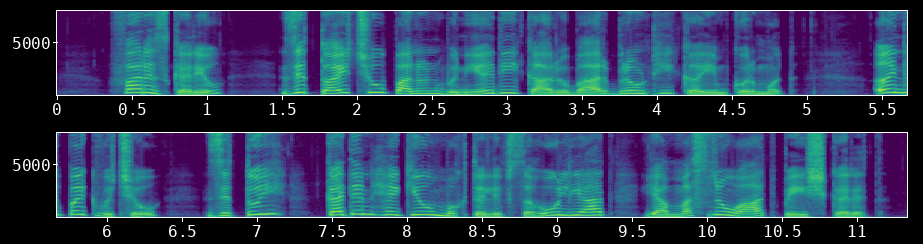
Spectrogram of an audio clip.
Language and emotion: Kashmiri, neutral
